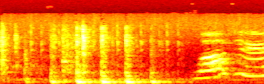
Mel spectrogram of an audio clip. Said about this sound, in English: The pipes were knocking, and I'm just making sure the boiler hasn't exploded.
